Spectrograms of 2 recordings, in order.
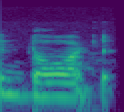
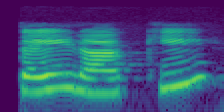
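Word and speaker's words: दौड़: or running running is do a bit difficult to pronounce but don't say dot it's do DOI or or means uh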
